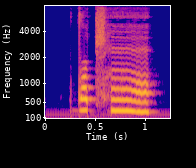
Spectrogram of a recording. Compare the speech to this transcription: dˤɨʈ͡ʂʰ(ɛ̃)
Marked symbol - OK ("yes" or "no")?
yes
